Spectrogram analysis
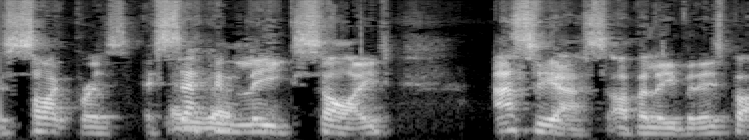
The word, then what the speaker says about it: Ethnikos Assias: Assias, I believe it is, but I'm sure you can do a better pronunciation than me. Yeah. It was Ethnikos Assias.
